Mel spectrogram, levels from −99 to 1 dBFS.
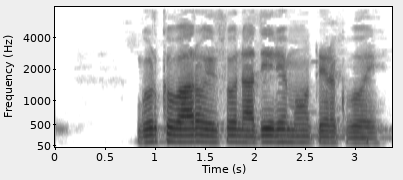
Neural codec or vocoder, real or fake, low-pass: none; real; 7.2 kHz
